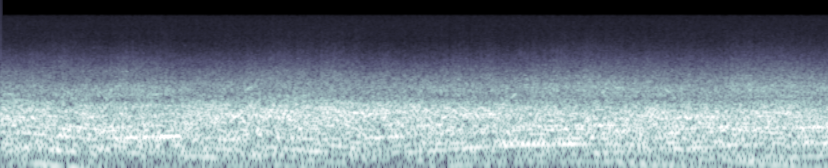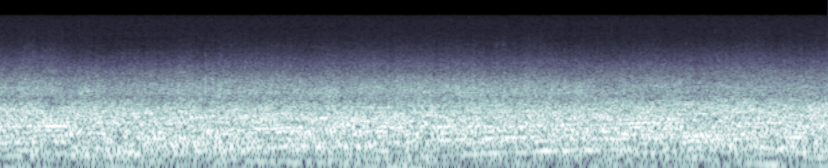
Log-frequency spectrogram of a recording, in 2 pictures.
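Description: Stock cars racing around a short oval, their engines running together in a loud, steady drone whose pitches waver up and down as the cars go round.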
